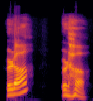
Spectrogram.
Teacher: इन्हें बोलते समय जीभ पहले पीछे मुड़कर तालू को छूती है और फिर झटके से नीचे गिरती है। जैसे किसी ने कोई भारी चीज नीचे फेंक दी हो। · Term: उत्क्षिप्त व्यंजन, उच्छिप्त व्यंजन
